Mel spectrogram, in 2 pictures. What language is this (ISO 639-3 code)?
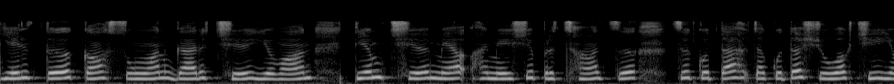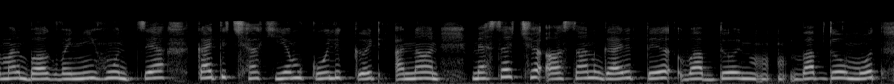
kas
